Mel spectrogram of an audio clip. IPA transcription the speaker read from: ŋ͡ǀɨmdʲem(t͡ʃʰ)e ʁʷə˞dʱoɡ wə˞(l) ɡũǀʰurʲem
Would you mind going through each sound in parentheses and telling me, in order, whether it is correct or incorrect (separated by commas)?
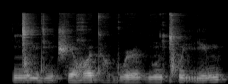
correct, correct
